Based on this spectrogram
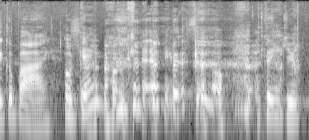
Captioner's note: laughs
